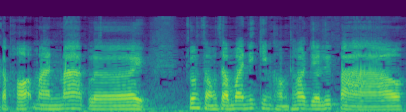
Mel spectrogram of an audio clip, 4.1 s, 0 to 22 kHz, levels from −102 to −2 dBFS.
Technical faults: HE-AAC compression

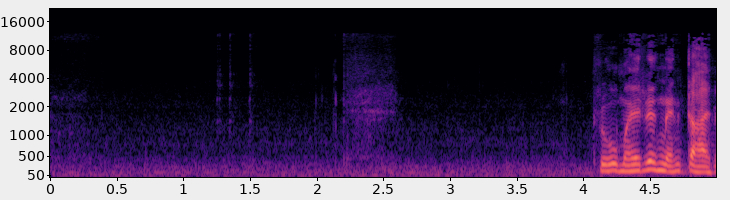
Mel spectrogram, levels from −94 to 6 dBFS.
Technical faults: none

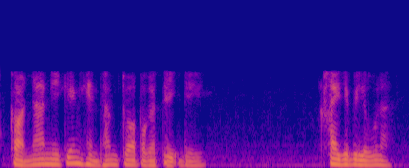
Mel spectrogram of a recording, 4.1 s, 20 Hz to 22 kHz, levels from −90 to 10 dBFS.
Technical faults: G.729 codec; VoIP packet loss concealed by the speech codec

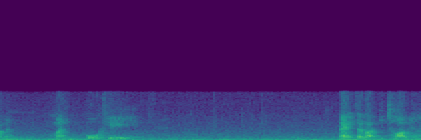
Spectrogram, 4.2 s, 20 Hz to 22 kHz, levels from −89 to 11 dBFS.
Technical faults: 4-bit ADPCM compression

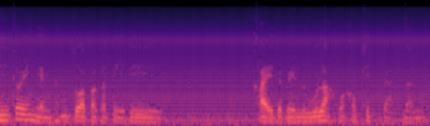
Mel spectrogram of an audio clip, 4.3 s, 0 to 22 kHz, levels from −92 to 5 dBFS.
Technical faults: mains buzz

